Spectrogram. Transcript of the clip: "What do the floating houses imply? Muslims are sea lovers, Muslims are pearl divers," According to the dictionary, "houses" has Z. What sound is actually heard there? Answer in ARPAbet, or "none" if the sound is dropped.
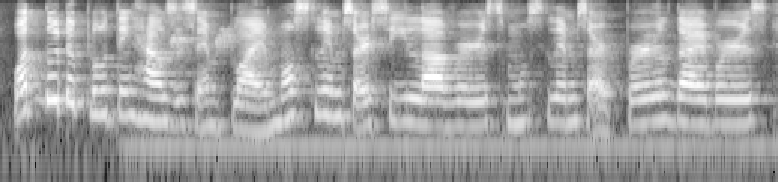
S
